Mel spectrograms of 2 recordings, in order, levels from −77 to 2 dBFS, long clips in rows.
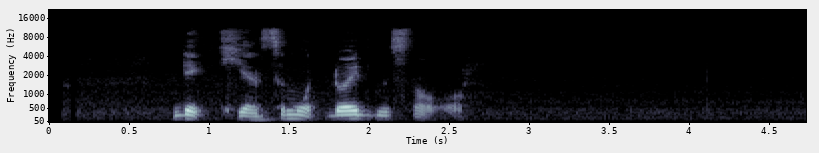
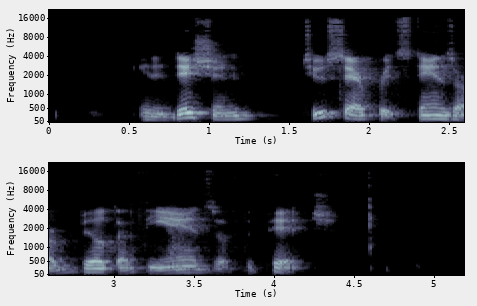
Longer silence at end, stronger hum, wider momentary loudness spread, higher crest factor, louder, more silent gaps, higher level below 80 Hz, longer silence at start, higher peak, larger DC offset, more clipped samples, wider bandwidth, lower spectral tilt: first, 2.15 s vs 0.85 s; neither; first, 21 LU vs 18 LU; about the same, 22 dB vs 24 dB; about the same, -23 LUFS vs -25 LUFS; neither; second, -78 dBFS vs -72 dBFS; first, 0.8 s vs 0.55 s; about the same, -6 dBFS vs -4 dBFS; neither; neither; second, 11.5 kHz vs 16.5 kHz; about the same, -4.5 dB/octave vs -4 dB/octave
